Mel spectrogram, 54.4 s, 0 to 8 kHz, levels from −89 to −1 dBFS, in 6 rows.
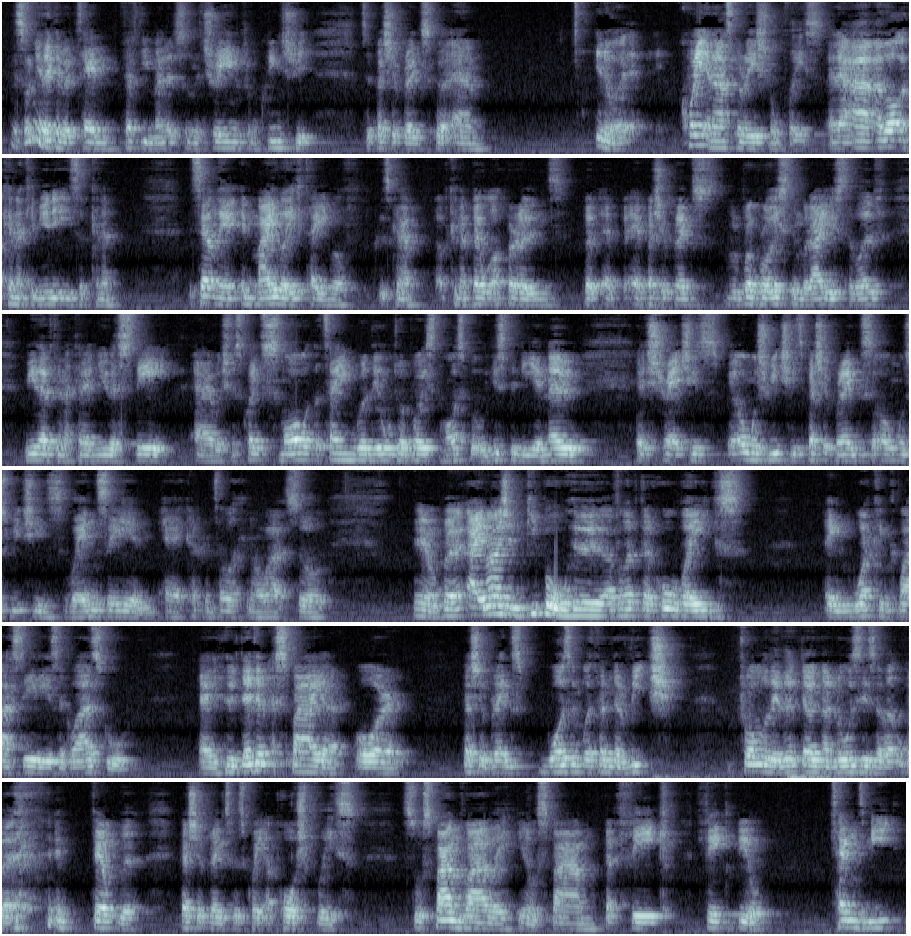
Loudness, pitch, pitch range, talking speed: -23 LUFS, 120 Hz, 115-130 Hz, 180 wpm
